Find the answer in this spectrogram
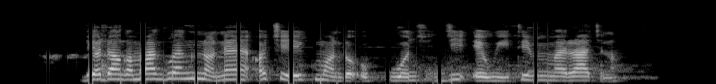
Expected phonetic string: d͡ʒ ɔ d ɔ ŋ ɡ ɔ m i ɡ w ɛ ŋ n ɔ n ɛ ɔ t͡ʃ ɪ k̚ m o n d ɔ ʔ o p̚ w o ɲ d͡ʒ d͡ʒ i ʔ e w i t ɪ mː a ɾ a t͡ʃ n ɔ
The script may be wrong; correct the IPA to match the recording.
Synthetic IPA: d͡ʒ ɔ d ɔ ŋ ɡ ɔ m a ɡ w ɛ ŋ n ɔ n ɛ ɔ t͡ʃ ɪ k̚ m ɔ n d ɔ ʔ o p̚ w o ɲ d͡ʒ d͡ʒ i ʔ e w i t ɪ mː a ɾ a t͡ʃ n ɔ

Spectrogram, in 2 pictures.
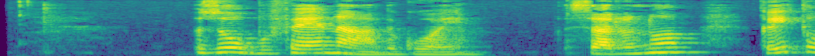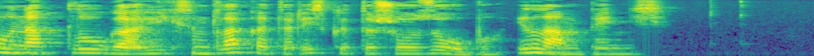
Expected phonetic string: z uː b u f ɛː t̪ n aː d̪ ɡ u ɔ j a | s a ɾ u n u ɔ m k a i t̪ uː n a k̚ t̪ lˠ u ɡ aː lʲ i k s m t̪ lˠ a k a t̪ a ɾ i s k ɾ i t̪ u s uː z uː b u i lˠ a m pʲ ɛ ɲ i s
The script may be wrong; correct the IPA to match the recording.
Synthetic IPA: z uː b u f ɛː n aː d̪ ɡ u ɔ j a | s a ɾ u n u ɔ m k a i t̪ uː n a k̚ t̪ lˠ uː ɡ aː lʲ i k s m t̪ lˠ a k a t̪ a ɾ i s k ɾ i t̪ u ʃ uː z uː b u i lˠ a m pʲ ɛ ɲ i s

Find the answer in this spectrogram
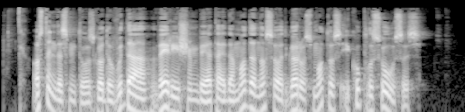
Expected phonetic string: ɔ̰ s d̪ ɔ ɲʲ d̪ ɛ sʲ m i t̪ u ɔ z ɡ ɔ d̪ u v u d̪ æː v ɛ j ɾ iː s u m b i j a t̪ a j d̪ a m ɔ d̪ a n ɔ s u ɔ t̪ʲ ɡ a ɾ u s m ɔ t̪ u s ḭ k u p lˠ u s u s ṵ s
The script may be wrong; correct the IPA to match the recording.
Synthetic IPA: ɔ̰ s t̪ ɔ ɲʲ d̪ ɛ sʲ m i t̪ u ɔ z ɡ ɔ d̪ u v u d̪ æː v ɛ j ɾ iː ʃ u m b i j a t̪ a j d̪ a m ɔ d̪ a n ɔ s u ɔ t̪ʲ ɡ a ɾ u s m ɔ t̪ u s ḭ k u p lˠ u s uː s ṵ s

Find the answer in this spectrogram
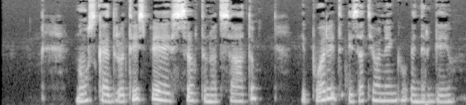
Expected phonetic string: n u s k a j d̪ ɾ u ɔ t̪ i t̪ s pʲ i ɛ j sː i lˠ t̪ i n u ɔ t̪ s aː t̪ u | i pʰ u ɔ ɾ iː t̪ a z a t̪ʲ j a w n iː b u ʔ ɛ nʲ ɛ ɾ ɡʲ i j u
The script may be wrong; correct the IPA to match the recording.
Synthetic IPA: n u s k a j d̪ ɾ u ɔ t̪ i s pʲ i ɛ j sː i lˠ t̪ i n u ɔ t̪ s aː t̪ u | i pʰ u ɔ ɾ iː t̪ i z a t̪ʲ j a w n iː ɡ u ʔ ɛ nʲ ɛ ɾ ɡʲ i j u

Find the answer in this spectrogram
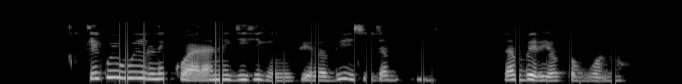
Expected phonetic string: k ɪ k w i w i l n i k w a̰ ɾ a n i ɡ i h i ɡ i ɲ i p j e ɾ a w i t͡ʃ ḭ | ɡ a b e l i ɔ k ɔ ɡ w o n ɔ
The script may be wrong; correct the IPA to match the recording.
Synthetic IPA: k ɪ k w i w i l n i k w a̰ ɾ a n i ɡ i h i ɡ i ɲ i p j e ɾ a b i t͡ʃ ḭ | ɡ a b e ɾ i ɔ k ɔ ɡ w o n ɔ

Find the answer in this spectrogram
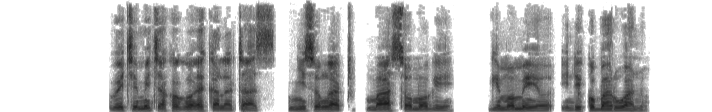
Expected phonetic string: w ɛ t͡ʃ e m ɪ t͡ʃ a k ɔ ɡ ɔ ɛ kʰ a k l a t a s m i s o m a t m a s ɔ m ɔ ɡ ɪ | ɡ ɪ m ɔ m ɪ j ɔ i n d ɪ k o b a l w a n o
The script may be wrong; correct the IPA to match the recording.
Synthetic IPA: w e t͡ʃ e m ɪ t͡ʃ a k ɔ ɡ ɔ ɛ k a l a t a s ɲ i s o ŋ a t m a s ɔ m ɔ ɡ ɪ | ɡ ɪ m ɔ m ɪ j ɔ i n d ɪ k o b a ɾ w a n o

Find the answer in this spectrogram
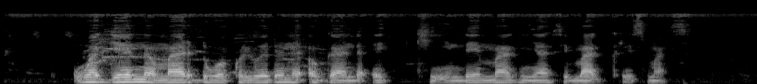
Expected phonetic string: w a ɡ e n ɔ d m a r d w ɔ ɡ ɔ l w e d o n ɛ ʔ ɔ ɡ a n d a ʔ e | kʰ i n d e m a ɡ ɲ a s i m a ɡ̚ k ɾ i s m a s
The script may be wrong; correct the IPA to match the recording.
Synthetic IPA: w a ɡ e n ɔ m a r d w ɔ k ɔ l w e d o n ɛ ʔ ɔ ɡ a n d a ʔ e | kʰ i n d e m a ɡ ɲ a s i m a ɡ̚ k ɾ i s m a s

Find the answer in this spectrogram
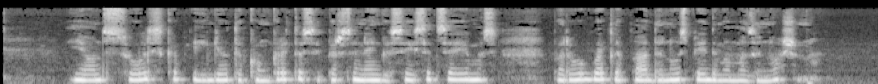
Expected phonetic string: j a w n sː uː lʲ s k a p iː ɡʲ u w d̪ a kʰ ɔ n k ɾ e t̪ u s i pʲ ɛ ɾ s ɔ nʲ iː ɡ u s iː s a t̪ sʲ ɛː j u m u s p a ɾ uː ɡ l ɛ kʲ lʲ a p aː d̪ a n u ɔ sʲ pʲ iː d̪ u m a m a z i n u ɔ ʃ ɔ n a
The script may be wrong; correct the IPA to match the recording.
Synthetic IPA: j a w n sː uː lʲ s k a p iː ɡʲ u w t̪ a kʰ ɔ ŋ k ɾ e t̪ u s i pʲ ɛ ɾ s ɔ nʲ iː ɡ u s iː s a t̪ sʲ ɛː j u m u s p a ɾ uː ɡ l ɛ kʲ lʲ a p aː d̪ a n u ɔ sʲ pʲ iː d̪ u m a m a z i n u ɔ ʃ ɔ n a

